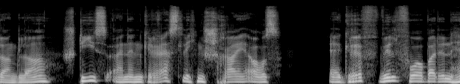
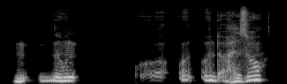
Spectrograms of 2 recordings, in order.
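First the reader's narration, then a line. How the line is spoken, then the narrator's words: Stammering question. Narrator (German): fragte Herminie stammelnd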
